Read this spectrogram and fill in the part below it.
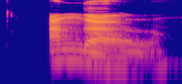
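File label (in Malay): "anggar", Malay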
